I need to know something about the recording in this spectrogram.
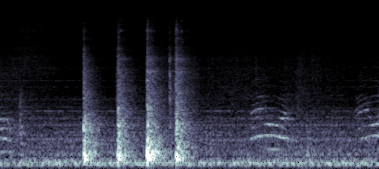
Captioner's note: banging on door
